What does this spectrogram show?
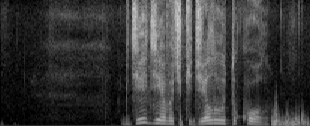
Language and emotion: Russian, angry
